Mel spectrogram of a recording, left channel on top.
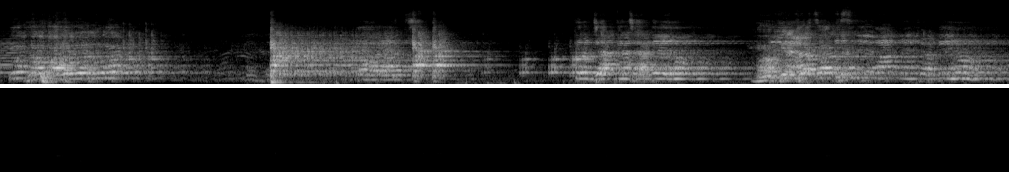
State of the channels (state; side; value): silent; right; 61 dB below the other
